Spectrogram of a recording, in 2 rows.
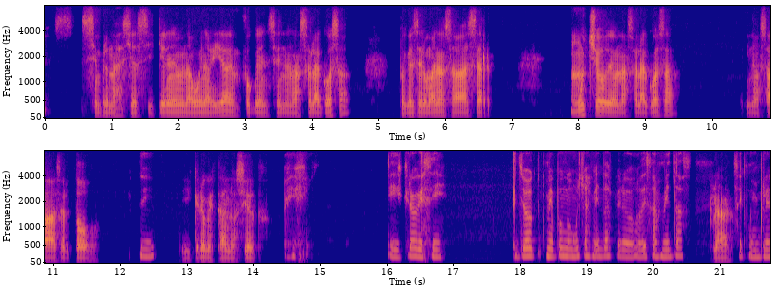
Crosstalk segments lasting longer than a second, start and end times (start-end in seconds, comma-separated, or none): none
